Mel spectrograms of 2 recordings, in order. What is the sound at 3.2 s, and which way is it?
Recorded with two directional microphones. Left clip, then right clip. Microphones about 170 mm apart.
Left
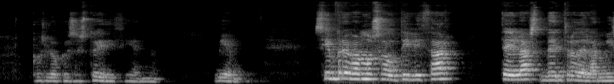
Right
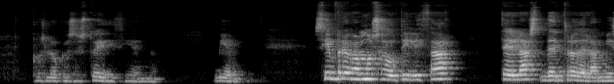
Speech, 30° right (ahead or behind).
